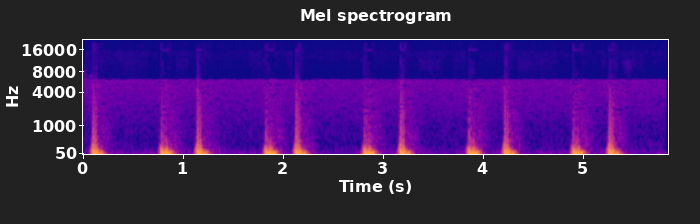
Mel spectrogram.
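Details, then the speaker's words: Simulated normal single first heart sound at the apex and base right; regular lub-dub at about 57 beats a minute; nursing heart-sound assessment teaching recording. "apex single first sound okay this is in effect apex for s1 base right single first sound"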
